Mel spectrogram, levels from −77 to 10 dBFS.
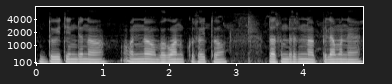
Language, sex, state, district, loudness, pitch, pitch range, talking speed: Odia, male, Odisha, Malkangiri, -17 LUFS, 130 Hz, 125-135 Hz, 145 wpm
